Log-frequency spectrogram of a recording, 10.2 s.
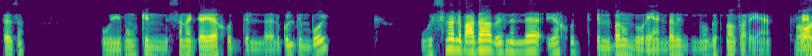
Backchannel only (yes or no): no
